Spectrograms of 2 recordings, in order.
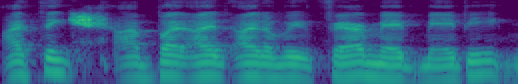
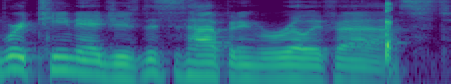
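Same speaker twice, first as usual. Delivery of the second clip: normal talking voice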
